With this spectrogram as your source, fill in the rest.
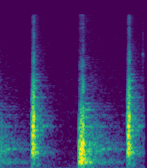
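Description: Three short, dry percussive clicks from a pitched-up switch sound, evenly spaced about half a second apart, each a brief snappy transient with no ringing tail, close and alone.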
